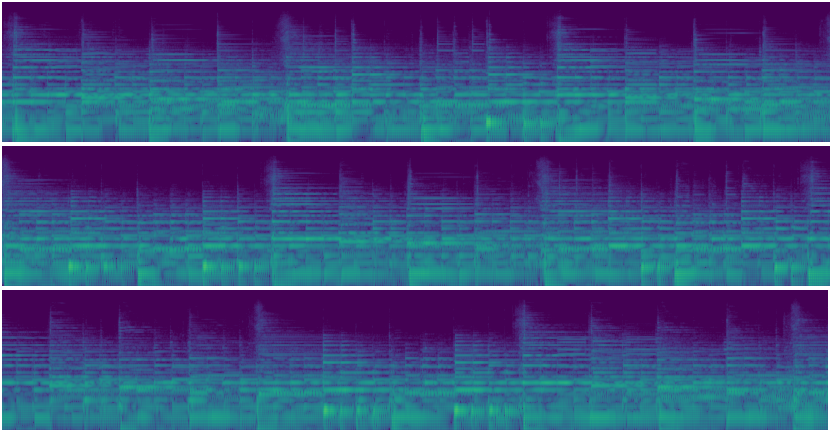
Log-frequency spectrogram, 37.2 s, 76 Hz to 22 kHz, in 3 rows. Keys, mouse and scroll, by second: 0.0 shift+d, 1.3 click, 2.1 ctrl+j, 2.5 click, 2.9 middle drag, 3.4 scroll up 4, 3.5 shift+middle click, 4.2 click, 5.7 r, 7.0 g, 7.7 KP_7, 8.4 s, 9.1 g, 10.2 s, 13.1-13.8 scroll up 1, 13.8 KP_1, 14.4 scroll up 3, 14.7 shift+middle click, 15.2 click, 15.5 g, 16.7 scroll down 1, 16.8 middle drag, 17.6 scroll down 1, 18.5-19.6 scroll down 1, 21.3 KP_3, 21.5 scroll up 2, 21.7 shift+middle click, 22.0 g, 23.9 Tab, 24.3 ctrl+r, 26.1 ctrl+r, 27.6 ctrl+r, 30.7 KP_7, 31.0 scroll down 2, 31.1 shift+middle click, 31.7 g, 32.7 shift+middle click, 33.0-33.5 scroll up 2, 33.5 alt+click, 33.8 g, 34.9-35.5 scroll down 1, 36.0 click, 36.3-36.7 middle drag.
